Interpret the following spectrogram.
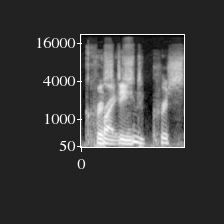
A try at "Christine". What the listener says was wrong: Not Christ.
